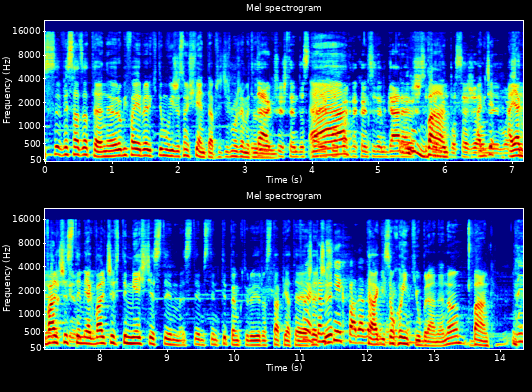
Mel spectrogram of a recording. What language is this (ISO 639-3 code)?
pol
